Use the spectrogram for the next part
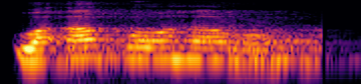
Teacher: طا کو منہ بھر کے بھی پڑھیں گے، اور اس طا کے اندر قلقلہ بھی کریں گے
